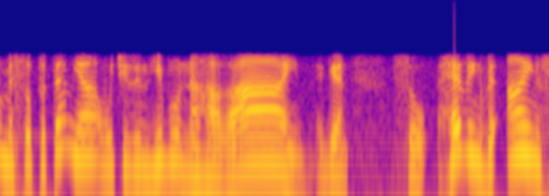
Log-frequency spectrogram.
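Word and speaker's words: נהריים: the end, or Mesopotamia, which is in Hebrew Naharaim.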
